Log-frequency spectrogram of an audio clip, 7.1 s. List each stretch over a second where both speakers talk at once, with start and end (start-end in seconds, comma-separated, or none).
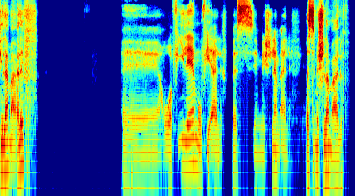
none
